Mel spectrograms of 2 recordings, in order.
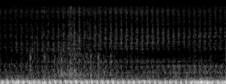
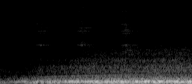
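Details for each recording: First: Maruti Alto 800 AC blower running: rapid, steady low fluttering thump like paper caught in the fan, caused by debris such as dust or leaves stuck in the blower or vent. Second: Maruti Alto 800 cabin A/C blower after removing debris lodged in it because no AC filter was fitted: low, steady airflow rumble builds smoothly with no ticking or fluttering; normal blower sound.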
